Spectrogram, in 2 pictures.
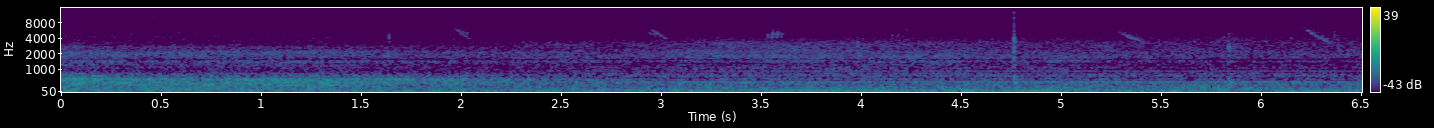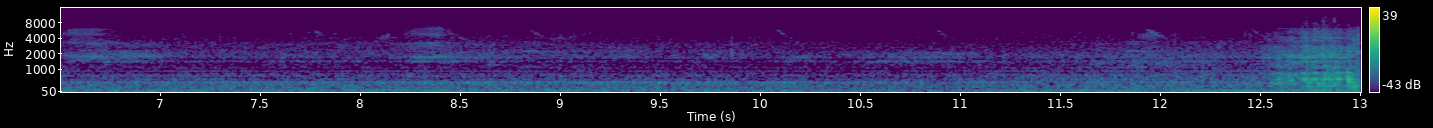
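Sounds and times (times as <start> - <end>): distant low rumble: 0.0 - 13.0
harsh bird calls: 6.2 - 13.0.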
